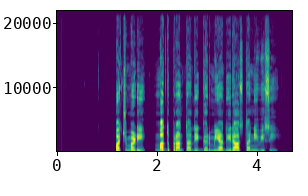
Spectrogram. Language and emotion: Punjabi, neutral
